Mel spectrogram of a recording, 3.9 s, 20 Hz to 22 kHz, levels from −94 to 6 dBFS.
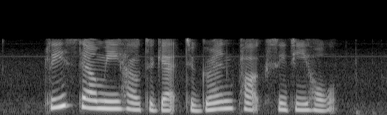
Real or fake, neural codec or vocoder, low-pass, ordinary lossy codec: real; none; 5.4 kHz; MP3, 48 kbps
